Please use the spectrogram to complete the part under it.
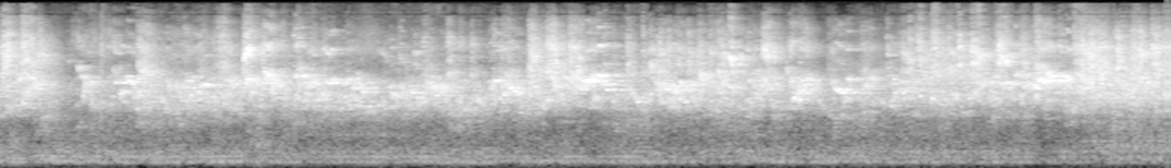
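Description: Show jumbo budgerigars in an aviary chirping and squawking in a dense, continuous chatter from many birds at once, with some wing flapping mixed in and no voices.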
